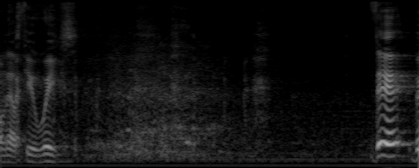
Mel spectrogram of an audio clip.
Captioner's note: laughing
